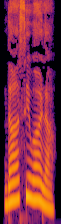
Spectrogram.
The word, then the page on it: ದಾಸಿವಾಳ: dāsivāḷa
